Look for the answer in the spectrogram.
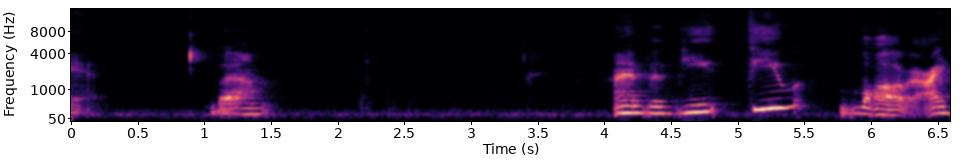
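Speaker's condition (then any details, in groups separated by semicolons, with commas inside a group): Disability causing slurred speech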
